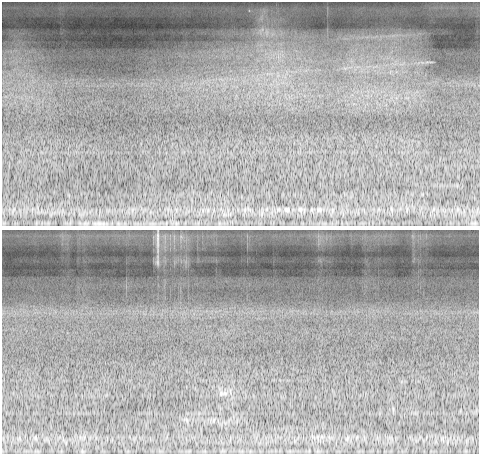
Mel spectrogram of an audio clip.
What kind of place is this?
residential area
